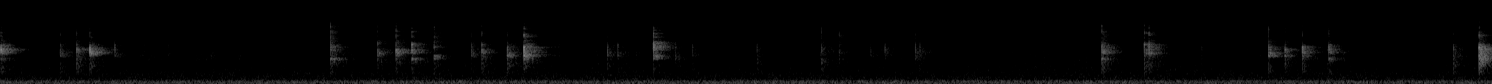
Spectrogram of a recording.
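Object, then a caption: Rigid cardboard makeup palette. Long stiletto nails on both hands tap the front of a rigid cardboard Glow Kit makeup palette with a gold cover, held in both hands. The taps are quiet, short, bright clicks that come in irregular bursts with pauses between. A steady low hum sits underneath.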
